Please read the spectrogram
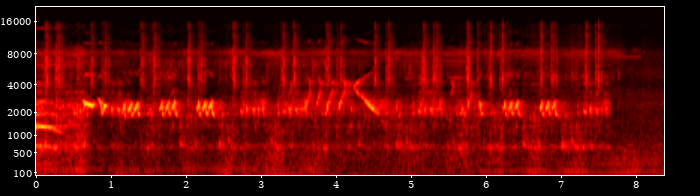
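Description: Sound-control electronic peacock toy playing recorded bird chirps through its small speaker: quick twittering in short repeated clusters over a fast ticking, with one falling whistle about four seconds in. The chirping stops shortly before the end.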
